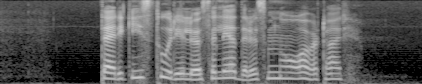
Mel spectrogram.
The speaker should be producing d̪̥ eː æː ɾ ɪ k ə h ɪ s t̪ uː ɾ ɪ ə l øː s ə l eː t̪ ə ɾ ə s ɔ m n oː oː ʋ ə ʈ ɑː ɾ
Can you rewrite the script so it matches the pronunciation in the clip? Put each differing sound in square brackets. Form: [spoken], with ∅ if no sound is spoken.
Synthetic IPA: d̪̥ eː æː ɾ ɪ k ə h ɪ s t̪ uː ɾ ɪ ə l øː s ə l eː [d̪] ə ɾ ə s ɔ m n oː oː ʋ ə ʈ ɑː ɾ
